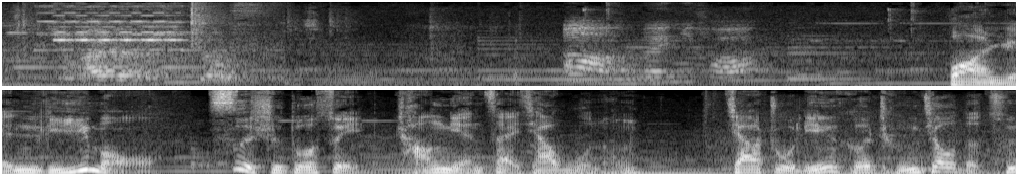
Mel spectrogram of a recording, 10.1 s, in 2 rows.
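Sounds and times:
telephone ringing: 0.0 - 1.4
speech: 2.8 - 10.1.

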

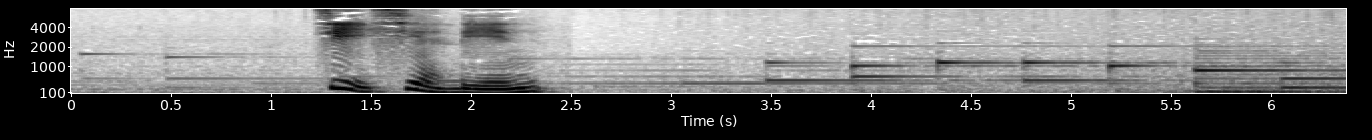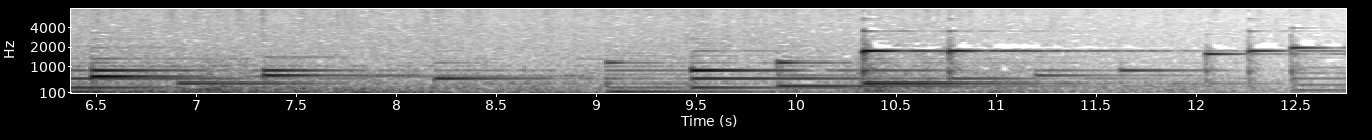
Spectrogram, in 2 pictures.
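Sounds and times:
spring rain falling: 0.0 - 12.7
speech: 1.3 - 2.5.

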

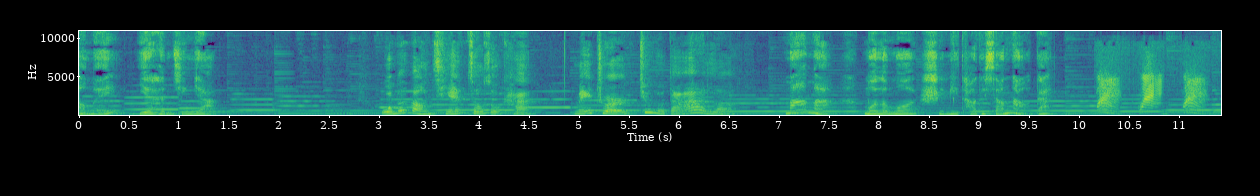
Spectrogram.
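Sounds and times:
speech: 0.0 - 1.5, 3.0 - 11.3
ducks quacking: 10.2 - 11.4.

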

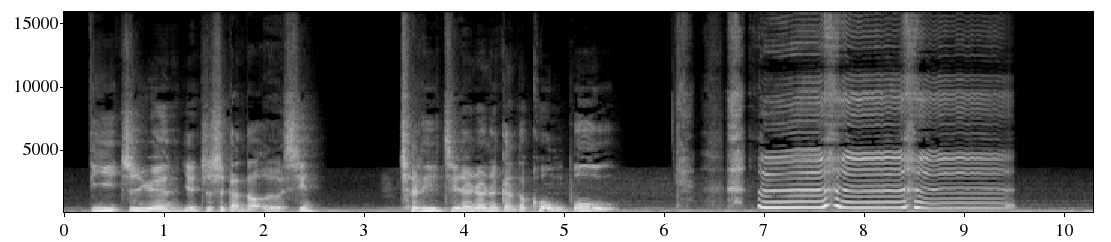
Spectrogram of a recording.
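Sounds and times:
speech: 0.2 - 2.6, 3.4 - 6.3
girl crying: 6.2 - 9.5.

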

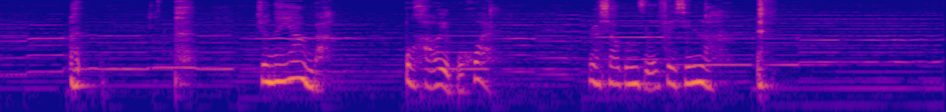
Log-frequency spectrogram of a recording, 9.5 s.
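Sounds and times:
person coughing: 0.8 - 1.0, 1.8 - 2.0, 7.6 - 7.8
speech: 2.6 - 3.4, 4.1 - 5.1, 5.9 - 7.3.

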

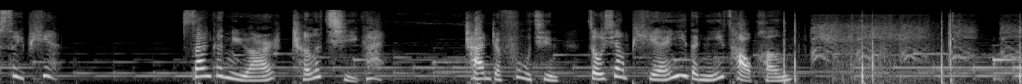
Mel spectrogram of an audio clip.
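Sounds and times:
speech: 0.1 - 0.7, 2.0 - 3.9, 4.7 - 8.4
crows cawing: 8.0 - 10.2.

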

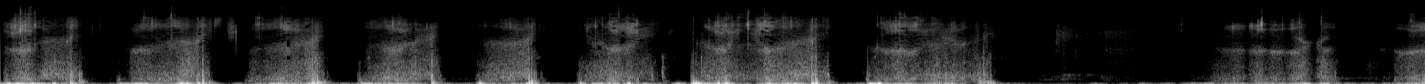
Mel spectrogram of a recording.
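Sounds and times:
fluffy bonten ear pick brushing strokes during ear cleaning: 0.0 - 10.1, 11.0 - 14.2.

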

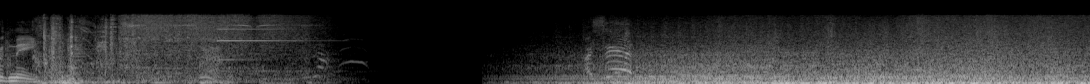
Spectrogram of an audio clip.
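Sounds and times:
speech: 0.0 - 0.9
huge tsunami wave crashing: 5.2 - 10.8.

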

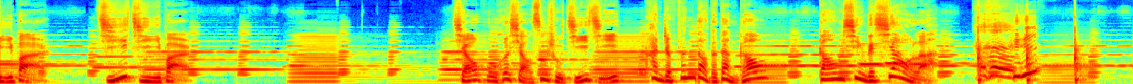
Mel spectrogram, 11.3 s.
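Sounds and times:
speech: 0.0 - 2.0, 2.9 - 3.5, 4.6 - 10.5
knocking on a door: 9.8 - 11.0.

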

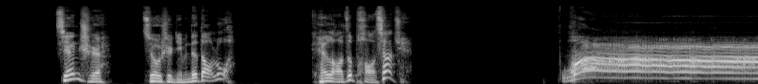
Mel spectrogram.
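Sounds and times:
speech: 0.6 - 2.4, 3.1 - 4.2, 5.6 - 6.3
man's primal roaring shout: 5.6 - 7.5.

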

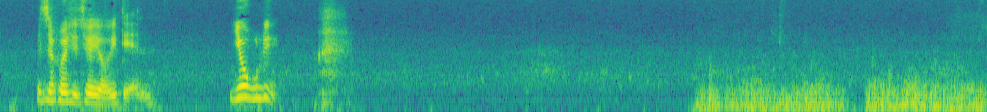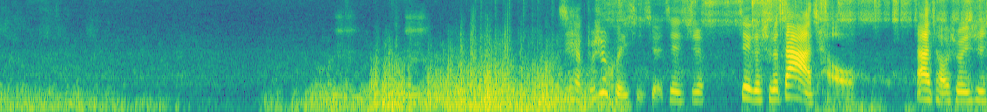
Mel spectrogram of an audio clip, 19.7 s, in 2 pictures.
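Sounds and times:
speech: 0.4 - 1.7, 2.3 - 3.4, 16.1 - 19.7
strong wind blowing: 6.9 - 19.7.

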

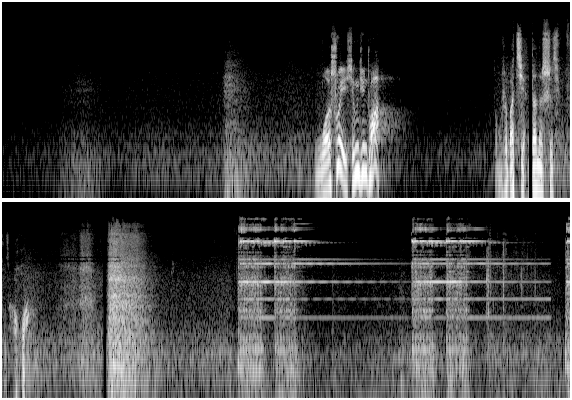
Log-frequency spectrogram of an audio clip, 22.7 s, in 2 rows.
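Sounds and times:
speech: 6.2 - 7.7, 10.0 - 12.0
telephone ringing: 16.0 - 22.7.

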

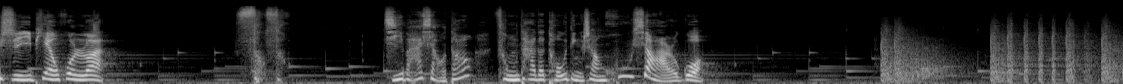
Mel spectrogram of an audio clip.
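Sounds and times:
speech: 0.0 - 1.2, 3.9 - 7.2
gunfire sound effect: 8.8 - 11.2.

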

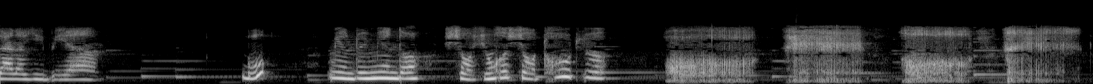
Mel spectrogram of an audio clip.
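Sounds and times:
speech: 0.0 - 1.1, 2.4 - 8.4
loud rasping snoring of sleeping animals: 6.6 - 10.9.

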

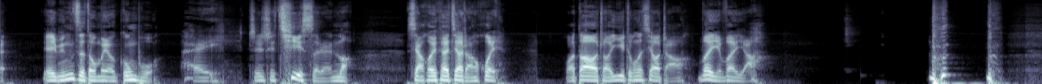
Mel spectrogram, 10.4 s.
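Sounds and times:
speech: 0.0 - 7.7, 9.3 - 10.0
person coughing and sputtering after choking on cola: 9.3 - 10.2.

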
